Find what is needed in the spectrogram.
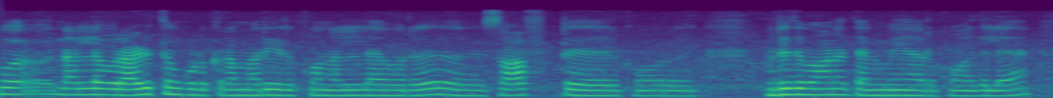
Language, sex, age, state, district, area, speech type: Tamil, female, 30-45, Tamil Nadu, Chennai, urban, spontaneous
